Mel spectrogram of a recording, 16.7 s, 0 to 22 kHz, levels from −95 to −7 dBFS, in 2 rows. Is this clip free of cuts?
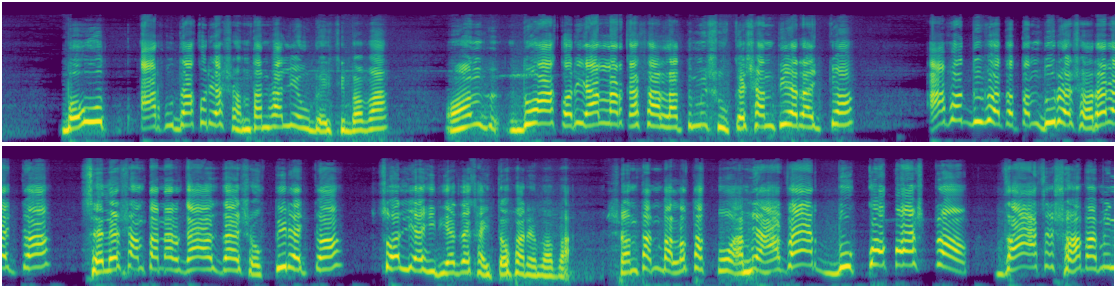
no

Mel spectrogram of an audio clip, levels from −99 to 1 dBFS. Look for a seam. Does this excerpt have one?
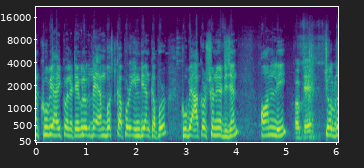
no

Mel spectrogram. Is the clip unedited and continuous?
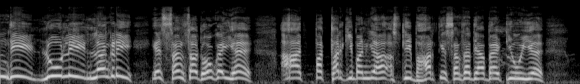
yes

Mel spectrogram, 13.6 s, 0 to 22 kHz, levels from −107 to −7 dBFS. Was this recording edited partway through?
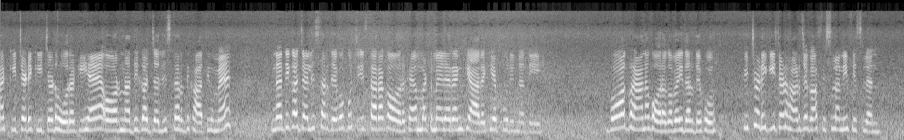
no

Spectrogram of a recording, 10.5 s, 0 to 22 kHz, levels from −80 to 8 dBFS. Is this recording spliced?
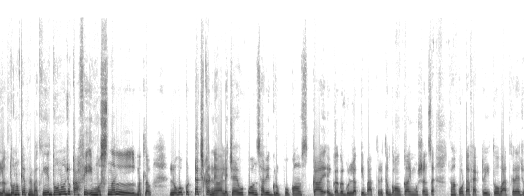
no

